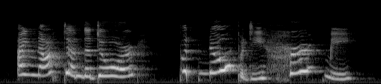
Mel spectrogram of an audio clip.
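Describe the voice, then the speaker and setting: The speaker uses a put-on character voice at an extremely high pitch. It leaps through very wide pitch swings. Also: moderate pace. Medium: read story. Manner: polite.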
